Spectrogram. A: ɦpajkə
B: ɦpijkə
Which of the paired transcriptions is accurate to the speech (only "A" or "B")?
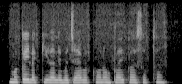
A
